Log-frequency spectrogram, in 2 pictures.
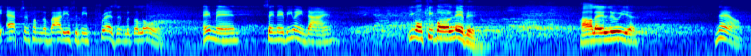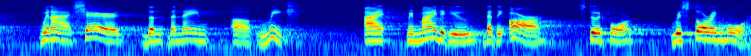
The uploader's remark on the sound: During Sunday morning service on October 8, 2019.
